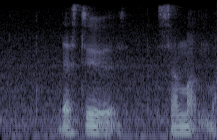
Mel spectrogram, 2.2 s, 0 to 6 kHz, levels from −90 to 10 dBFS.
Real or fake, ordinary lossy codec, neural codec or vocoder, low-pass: real; none; none; 5.4 kHz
